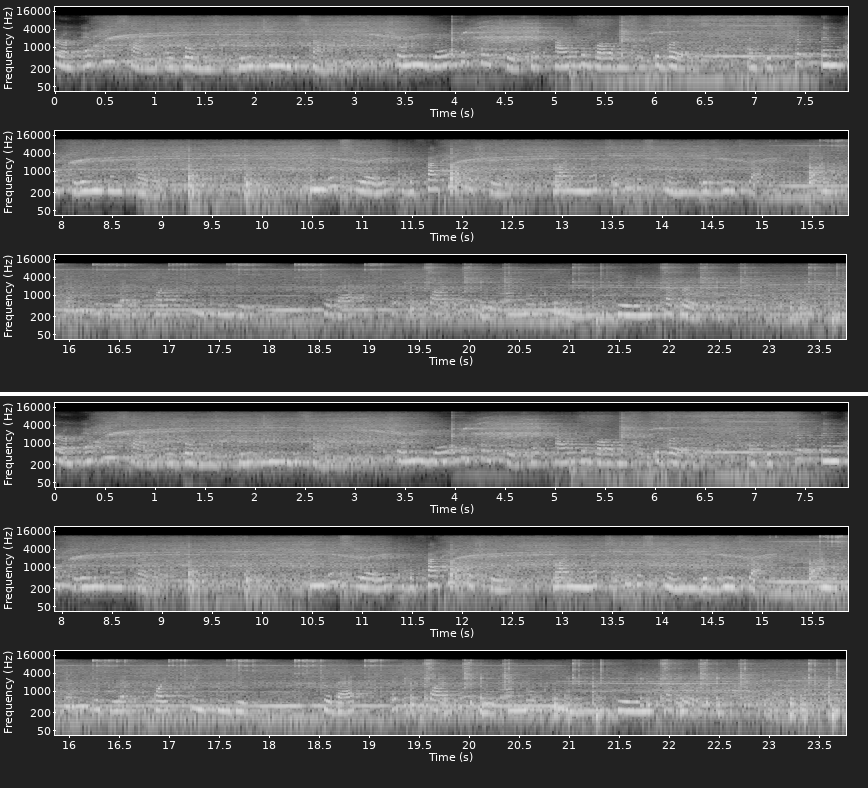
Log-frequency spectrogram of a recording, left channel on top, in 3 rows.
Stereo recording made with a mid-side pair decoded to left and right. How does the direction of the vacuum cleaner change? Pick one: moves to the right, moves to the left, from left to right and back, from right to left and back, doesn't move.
moves to the right.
